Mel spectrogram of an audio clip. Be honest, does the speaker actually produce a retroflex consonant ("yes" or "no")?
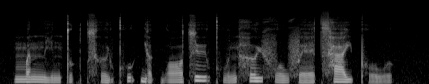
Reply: no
